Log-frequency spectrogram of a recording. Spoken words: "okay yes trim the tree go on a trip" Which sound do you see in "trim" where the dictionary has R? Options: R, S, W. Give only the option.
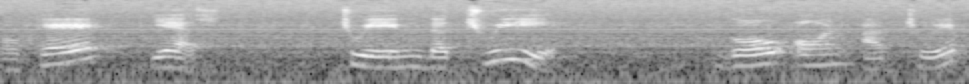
W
